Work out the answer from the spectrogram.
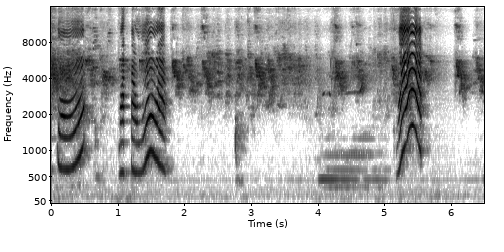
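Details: Indian ringneck parrot kept as a talking pet: arched harmonic voice-like calls in a quick cluster, continuous soft chattering, then one loud rising-falling call near the end.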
